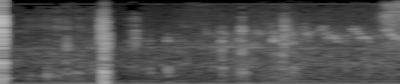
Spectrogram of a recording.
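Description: Quiet outdoor background with faint bird chirps, broken by a single sharp click about half a second in.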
